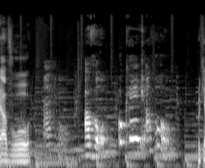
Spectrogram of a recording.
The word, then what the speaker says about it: avô: Avó. Avó. Ah, não, ela falou avó, mas é avô.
